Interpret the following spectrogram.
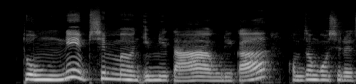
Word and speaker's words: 독립신문: 보여줄게 요렇게 어 문진희 똑 이라고 읽으면 안 되고 독립 신문 이에요 근데 이런 조선 어떤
